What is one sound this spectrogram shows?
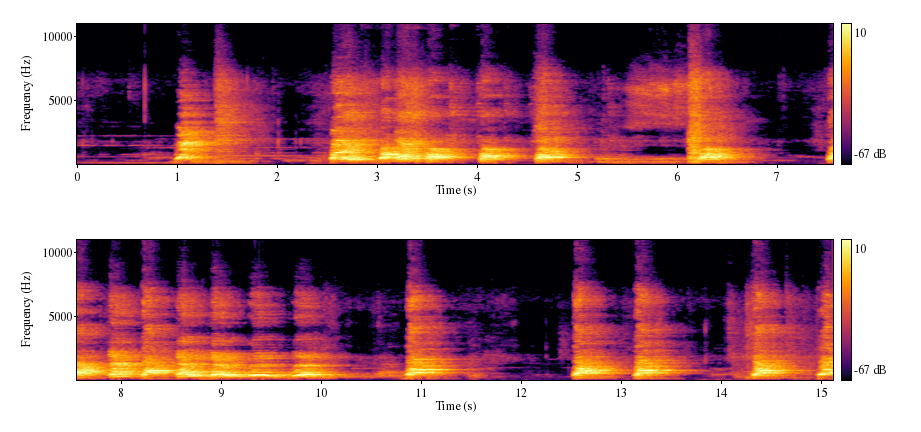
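A dog barks close by in an echoing room.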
